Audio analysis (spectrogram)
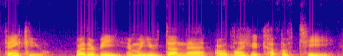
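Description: A man's voice: mid-range voice, very animated, a little fast, dull audio. A man voicing a deluded older official who fluently and officiously gabbles orders to nobody. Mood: brisk, self-satisfied.

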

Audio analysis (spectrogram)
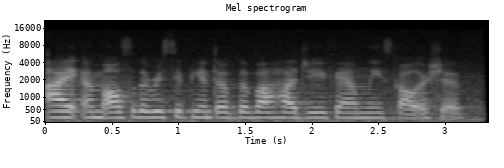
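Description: A woman's voice: mid-range voice, flat delivery, fast, a bit bright, a little hiss or hum. A woman of about twenty from Bangladesh, speaks earnestly and articulately as a student giving an interview testimonial. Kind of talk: interview testimonial, semi-prepared talk. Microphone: lapel mic.

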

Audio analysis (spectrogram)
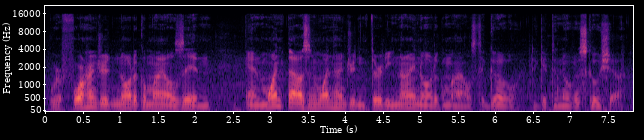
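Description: A man's voice: mid-range voice, normal speed, slight background noise. A man in his thirties chatting casually to camera aboard a sailboat, with a playful habit of repeating words. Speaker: sailing vlogger. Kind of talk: casual first-person vlog chat to camera. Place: on a sailboat, in the galley and on deck.

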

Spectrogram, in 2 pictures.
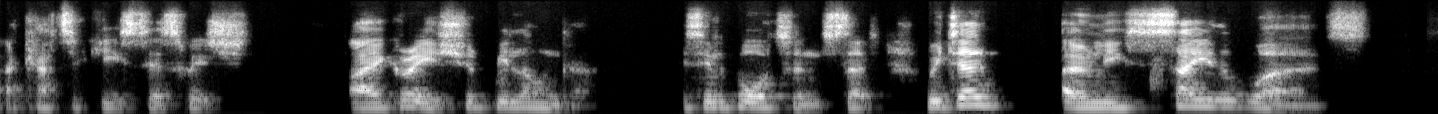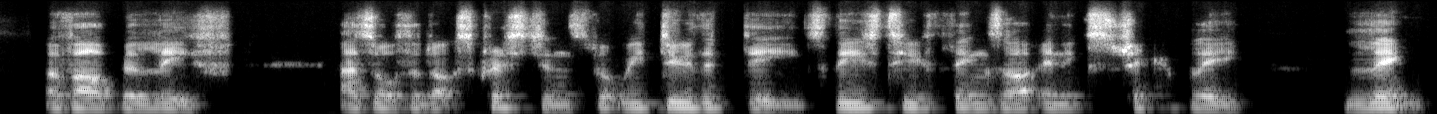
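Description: Middle-aged man, low voice, earnest debater on a video call, measured with ums. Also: fairly bright tone, slightly rough, low-quality recording. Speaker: debater, subdeacon. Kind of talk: formal debate presentation. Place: home room. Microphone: video call webcam.

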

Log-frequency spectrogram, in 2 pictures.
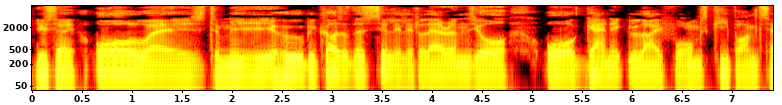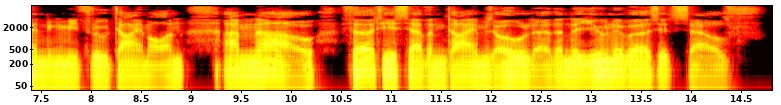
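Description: A man voicing an ancient, worn-out, self-pitying robot in a story reading, with a hollow rasp and a groaning, droning complaint. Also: lowish voice, steady tone, slow, dry recording, clean studio sound. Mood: bitter. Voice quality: hollow, rasping.

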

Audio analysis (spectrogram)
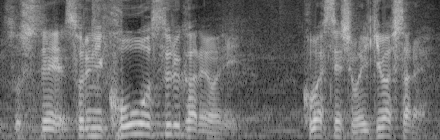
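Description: A man's voice: a little high, expressive, fast, over music. A man politely putting questions as an interviewer at a press session. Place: small backstage press room, indoors.

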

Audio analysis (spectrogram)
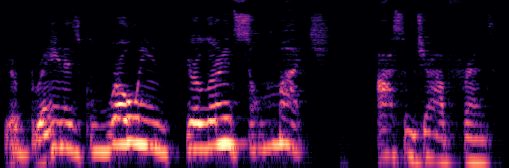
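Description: A young man teaching young children, playful and animated, cheering them on and making sound effects while he reads a picture book aloud in a classroom. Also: sits high, slow. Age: young adult. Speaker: preschool teacher. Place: classroom with word cards on a board.

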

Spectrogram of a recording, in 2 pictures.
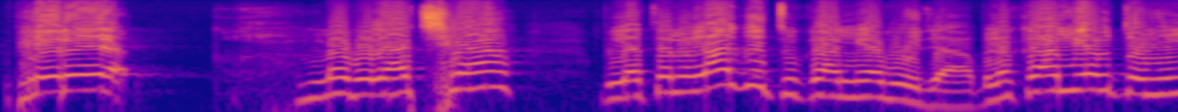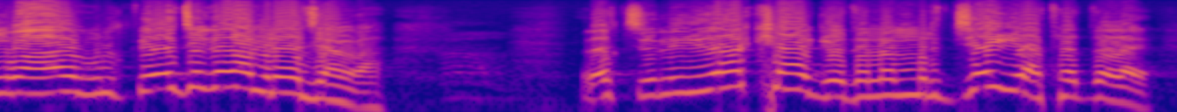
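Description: A young man with a Haryanvi accent doing stand-up storytelling on an indoor stage into a handheld mic, acting out quick back-and-forth dialogue. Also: extremely high pitch, lively intonation, smooth, rough recording. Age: young adult. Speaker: stand-up comedian. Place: indoor stage with curtain backdrop.

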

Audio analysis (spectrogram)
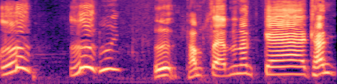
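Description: A woman's voice: unhurried, pushed and bright, soft background music. A woman voicing a bullying, hot-tempered, demanding schoolboy in a Thai cartoon dub. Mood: pushy, threatening. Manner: brash, demanding.

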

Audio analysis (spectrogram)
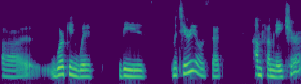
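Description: A woman in her forties whose first language is Japanese, speaking as a visual artist on a video call, soft and reflective with many pauses and restarts. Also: medium pitch, gravelly, no echo. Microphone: laptop or phone camera on video call. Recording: muffled lo-fi video call audio.

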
